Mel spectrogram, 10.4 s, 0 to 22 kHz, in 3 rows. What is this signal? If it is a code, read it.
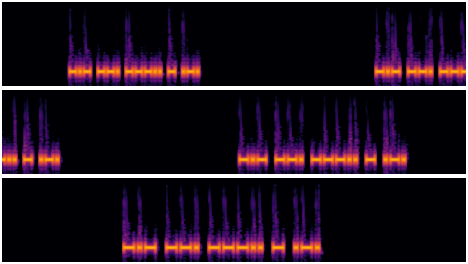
Morse code, heard as a keyed tone, about 58 wpm, 700 Hz. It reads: KG8TR KG8TR KG8TR KG8TR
